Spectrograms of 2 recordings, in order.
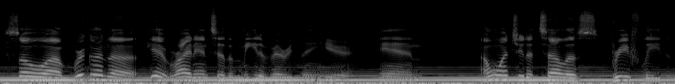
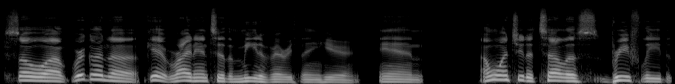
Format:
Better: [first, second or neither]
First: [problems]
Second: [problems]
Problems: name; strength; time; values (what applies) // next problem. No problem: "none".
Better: second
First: low rumble; loud; throughout; 1 dB below the speech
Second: none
